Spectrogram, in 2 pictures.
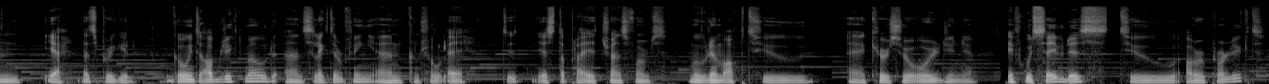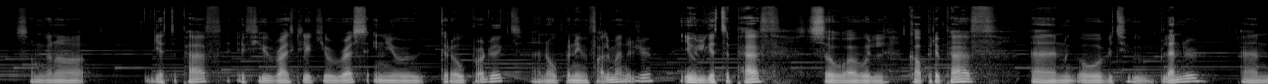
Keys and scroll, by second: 1.4 a, 1.6 Escape, 2.8 a, 3.5 ctrl+a, 6.5 g, 6.8 z, 10.5 ctrl+s, 22.2 ctrl+c.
